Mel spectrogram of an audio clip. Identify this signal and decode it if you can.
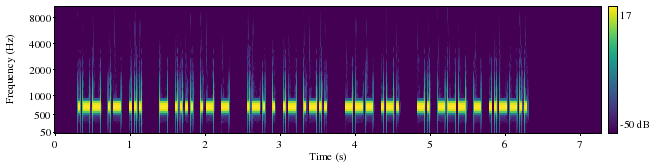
Morse code, heard as a keyed tone, about 34 wpm, 700 Hz. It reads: WAS THAT REAL OR NOT?
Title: Sentences from Top 600 Words 35wpm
